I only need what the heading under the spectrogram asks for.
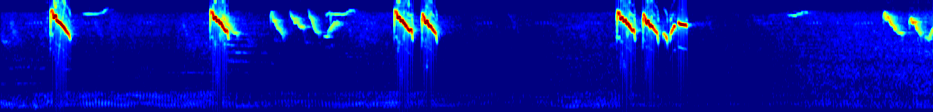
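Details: A captive Oriental white-eye practising its song gives thin, high, sharply descending chirps in short bursts every two seconds, some doubled or tripled, over a low steady hum. The recording is meant as a lure to get white-eyes singing.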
